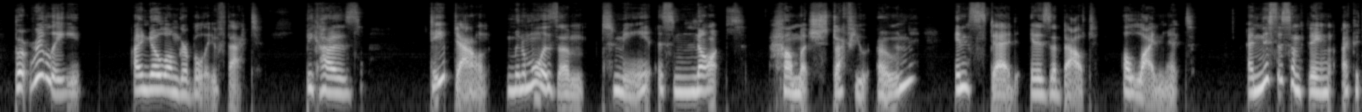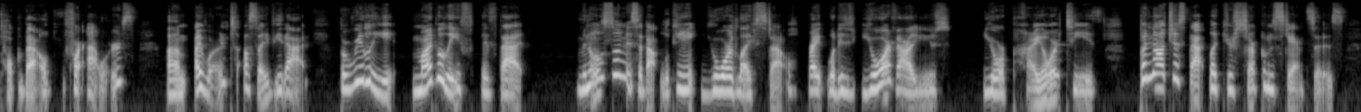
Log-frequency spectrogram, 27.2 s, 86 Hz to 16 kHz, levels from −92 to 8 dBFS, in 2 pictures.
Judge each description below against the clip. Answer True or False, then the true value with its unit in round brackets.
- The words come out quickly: False (150 wpm)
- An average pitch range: True (4.2 semitones)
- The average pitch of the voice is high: True (245 Hz)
